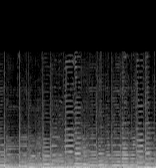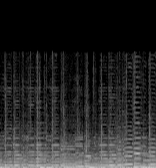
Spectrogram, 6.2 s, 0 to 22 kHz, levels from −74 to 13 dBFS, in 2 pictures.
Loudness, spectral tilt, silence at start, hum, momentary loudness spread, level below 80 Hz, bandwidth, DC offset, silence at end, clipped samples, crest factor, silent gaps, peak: -15 LUFS; -6.5 dB/octave; 0 s; none; 3 LU; -36 dBFS; 15.5 kHz; under 0.1%; 0 s; under 0.1%; 14 dB; none; 0 dBFS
